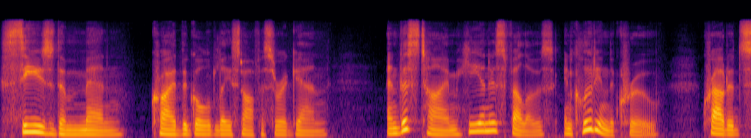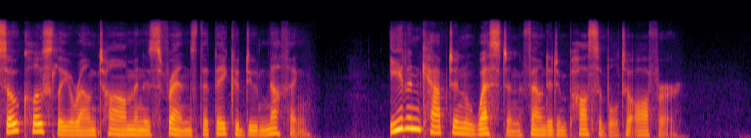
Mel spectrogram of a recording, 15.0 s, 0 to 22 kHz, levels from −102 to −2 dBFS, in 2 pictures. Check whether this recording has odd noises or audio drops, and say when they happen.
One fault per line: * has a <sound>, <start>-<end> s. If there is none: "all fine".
all fine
